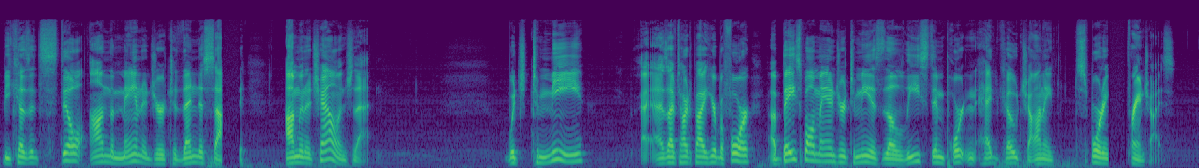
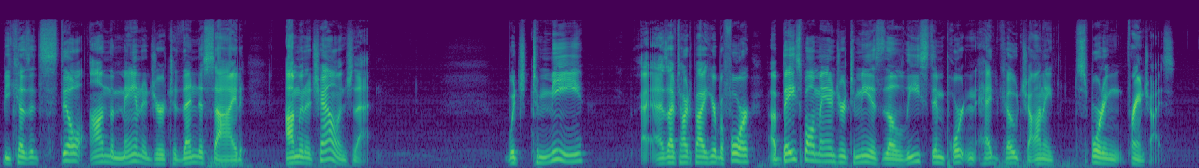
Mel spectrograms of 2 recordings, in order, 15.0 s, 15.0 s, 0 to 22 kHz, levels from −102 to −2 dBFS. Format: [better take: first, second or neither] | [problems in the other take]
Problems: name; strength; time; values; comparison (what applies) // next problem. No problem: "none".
second | audio cutting out; at 3 s and at 14 s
